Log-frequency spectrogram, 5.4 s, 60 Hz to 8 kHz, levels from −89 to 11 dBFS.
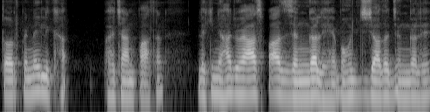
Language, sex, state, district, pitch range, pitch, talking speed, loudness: Chhattisgarhi, male, Chhattisgarh, Rajnandgaon, 120-135 Hz, 125 Hz, 200 wpm, -20 LUFS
